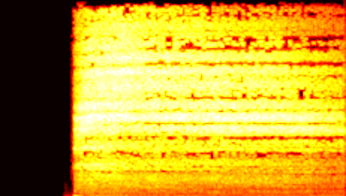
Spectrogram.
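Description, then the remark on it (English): A steady, sharp hiss begins abruptly after a short silence and holds for about two seconds, bright and airy like a snake hissing, probably made by a voice imitating it. “It's a snake.”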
